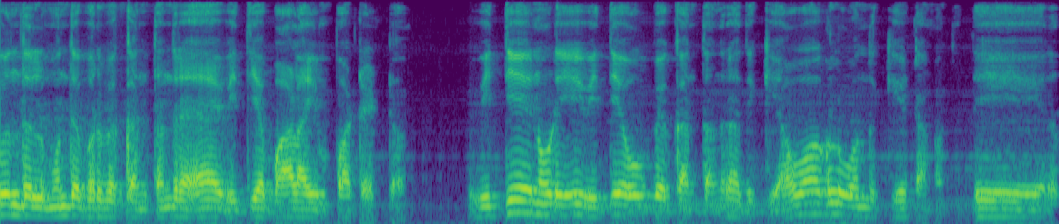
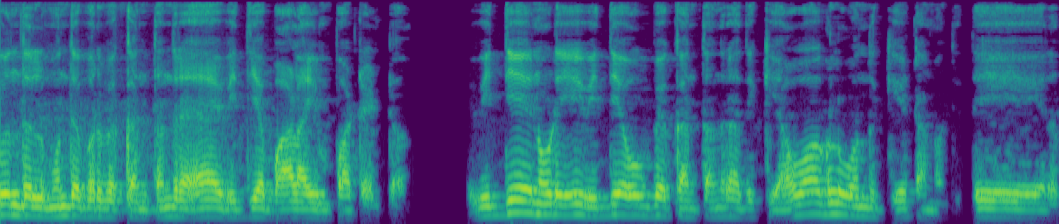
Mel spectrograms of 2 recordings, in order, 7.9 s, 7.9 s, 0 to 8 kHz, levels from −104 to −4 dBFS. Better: second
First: noise reduction (neural separator model SepFormer DNS4)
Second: none

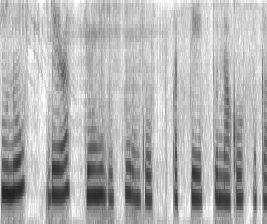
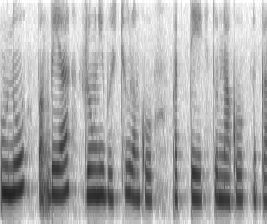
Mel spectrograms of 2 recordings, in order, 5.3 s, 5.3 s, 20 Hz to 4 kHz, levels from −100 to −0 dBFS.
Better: second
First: noise reduction (neural separator model SepFormer WHAM!)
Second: none

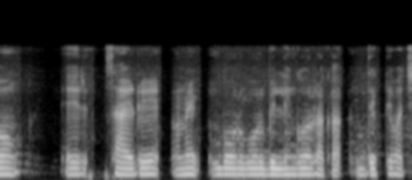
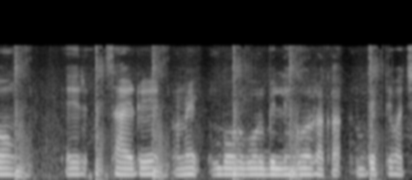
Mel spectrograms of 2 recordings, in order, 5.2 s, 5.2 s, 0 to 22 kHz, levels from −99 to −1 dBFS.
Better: first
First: none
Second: background sound (Fart); 9 dB below the speech

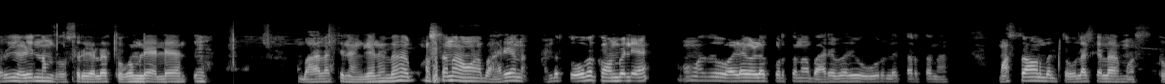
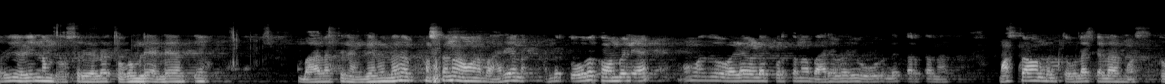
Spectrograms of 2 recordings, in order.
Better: first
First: none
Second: room echo; dies away in 2 s

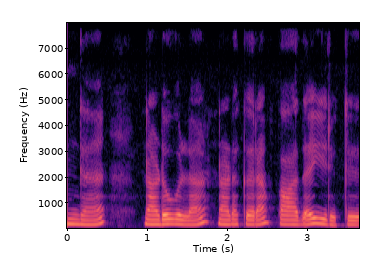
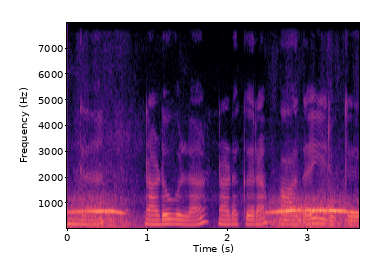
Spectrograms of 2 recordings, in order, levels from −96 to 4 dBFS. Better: first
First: none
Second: background sound (Wind); 3 dB above the speech

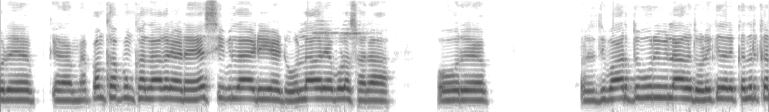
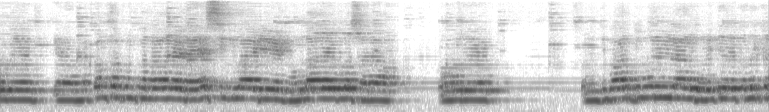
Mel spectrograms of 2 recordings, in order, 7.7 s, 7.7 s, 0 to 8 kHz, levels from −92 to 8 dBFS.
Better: first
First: none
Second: noise reduction (neural separator model SepFormer DNS4)

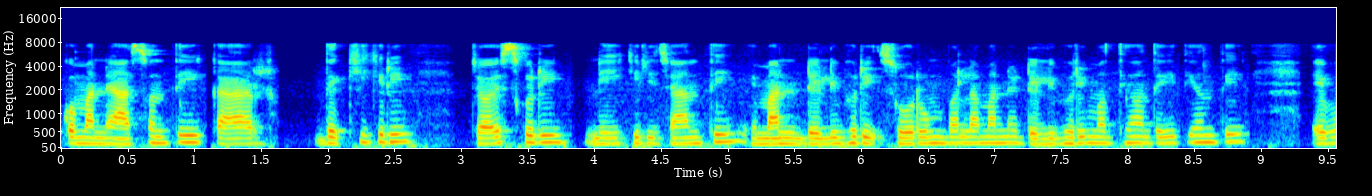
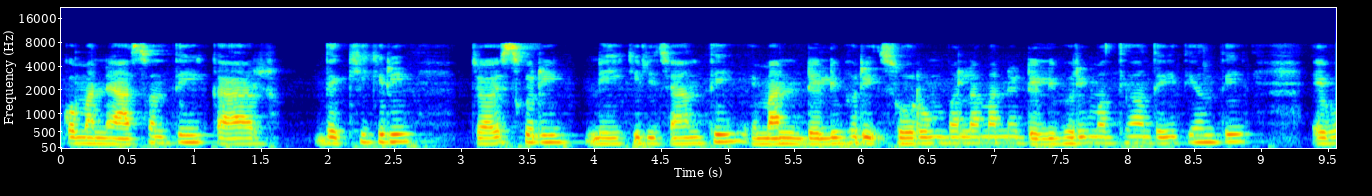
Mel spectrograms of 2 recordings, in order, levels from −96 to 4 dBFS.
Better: first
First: none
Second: room echo; dies away in 0.2 s

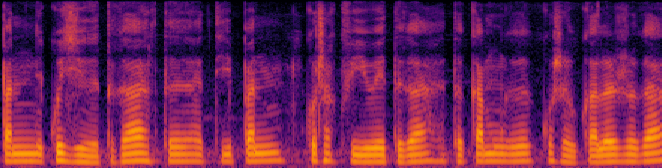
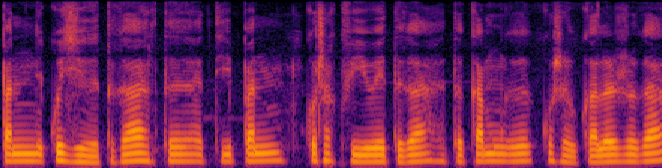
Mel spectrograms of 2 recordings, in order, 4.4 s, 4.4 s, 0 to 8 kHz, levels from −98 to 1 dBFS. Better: second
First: noise reduction (neural separator model SepFormer DNS4)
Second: none

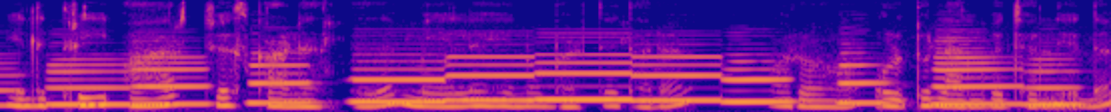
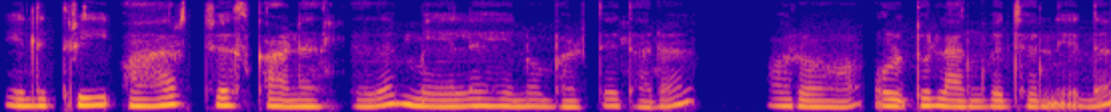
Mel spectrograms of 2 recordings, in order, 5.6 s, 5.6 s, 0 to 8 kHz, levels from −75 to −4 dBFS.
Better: second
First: background sound (Wind instrument, woodwind instrument); 4 dB above the speech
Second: none

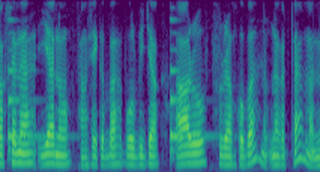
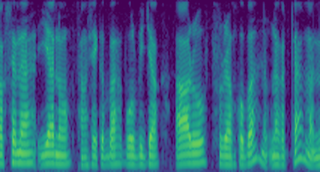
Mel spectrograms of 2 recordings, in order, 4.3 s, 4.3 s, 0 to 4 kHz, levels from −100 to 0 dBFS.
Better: second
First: background sound (Plucked string instrument); 12 dB below the speech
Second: none

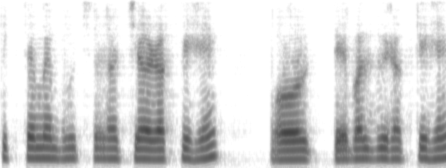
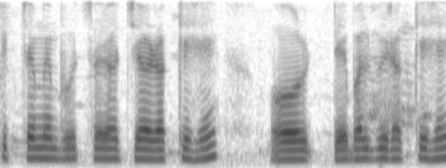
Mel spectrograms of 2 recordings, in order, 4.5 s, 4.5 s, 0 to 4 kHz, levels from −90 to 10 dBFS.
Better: second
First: noise reduction (neural mask model DeepFilterNet 3)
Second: none

